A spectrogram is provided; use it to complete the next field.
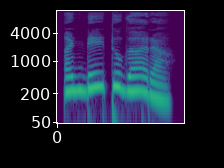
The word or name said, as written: ಅಡ್ಡೇಟುಗಾರ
